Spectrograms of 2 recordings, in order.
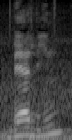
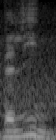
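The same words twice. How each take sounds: First: The vowels do not sound like 'bear' and 'lean'. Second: The vowels sound like 'bear' and 'lean'. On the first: The speaker calls it wrong. "don't pronounce it Berlin" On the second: The speaker calls it right. "like the drug lean. ... and the bear"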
